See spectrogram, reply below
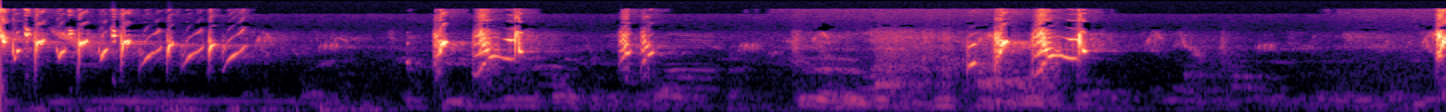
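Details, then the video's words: European goldfinch singing, described as this season's best song, used for teaching young birds: bursts of rapid high twittering and tinkling notes separated by short pauses, with faint low rustling and murmuring in between. "تغريد الحسون, افضل غناء الطيور"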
